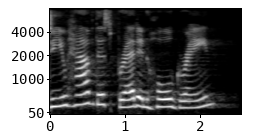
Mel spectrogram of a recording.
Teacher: In connected speech, do you becomes dia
